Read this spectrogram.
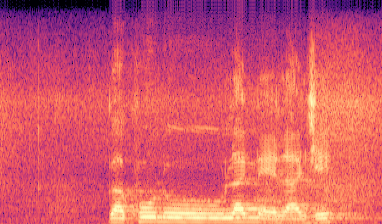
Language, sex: Xhosa, male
